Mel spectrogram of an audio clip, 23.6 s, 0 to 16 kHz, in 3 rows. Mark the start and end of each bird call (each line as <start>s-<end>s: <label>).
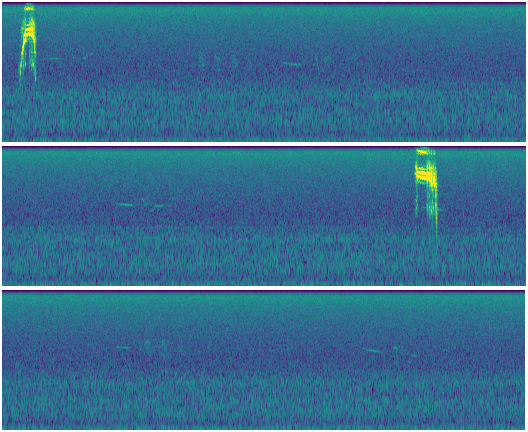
0.2s-0.5s: American Robin (Turdus migratorius)
0.5s-1.3s: Hermit Thrush (Catharus guttatus)
4.1s-4.9s: Hermit Thrush (Catharus guttatus)
9.5s-10.3s: Hermit Thrush (Catharus guttatus)
14.0s-14.4s: American Robin (Turdus migratorius)
17.3s-17.8s: Hermit Thrush (Catharus guttatus)
21.1s-21.9s: Hermit Thrush (Catharus guttatus)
